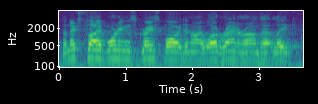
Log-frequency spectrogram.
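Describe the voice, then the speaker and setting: A man's voice: fairly high pitch, steady tone, normal speed, a little mellow, low-quality recording. An older man preaching a sermon with impassioned rhetorical questions and humorous stories. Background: audience laughter.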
